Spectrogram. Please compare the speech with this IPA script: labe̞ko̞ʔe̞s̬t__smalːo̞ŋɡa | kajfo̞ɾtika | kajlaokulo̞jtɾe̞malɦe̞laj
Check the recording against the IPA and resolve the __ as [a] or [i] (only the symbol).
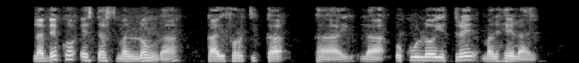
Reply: a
